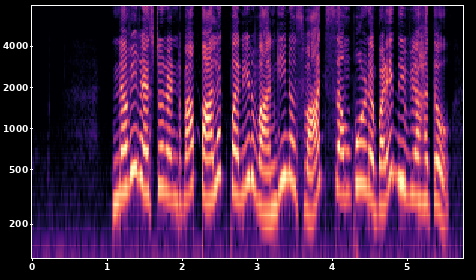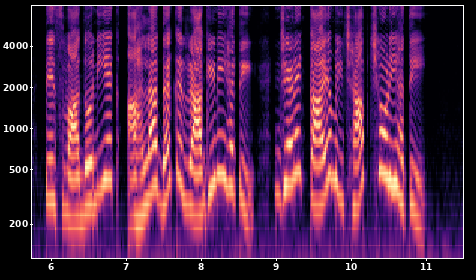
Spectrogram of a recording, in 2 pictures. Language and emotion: Gujarati, happy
